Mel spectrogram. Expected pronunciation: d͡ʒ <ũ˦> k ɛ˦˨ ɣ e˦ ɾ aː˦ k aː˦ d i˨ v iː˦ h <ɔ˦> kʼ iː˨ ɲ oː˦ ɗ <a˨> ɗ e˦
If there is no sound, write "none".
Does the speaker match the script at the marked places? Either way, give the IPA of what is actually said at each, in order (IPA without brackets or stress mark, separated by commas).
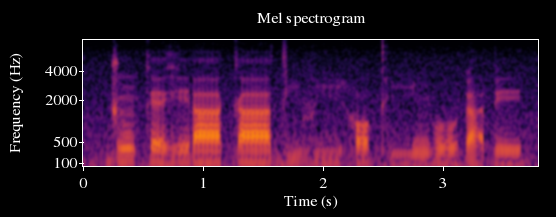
ũ˦, ɔ˦, a˨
